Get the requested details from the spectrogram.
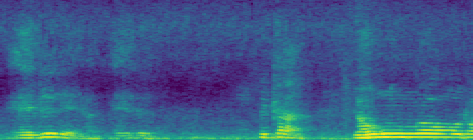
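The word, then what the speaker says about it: Er: 에리라 불렀는데 이게 여러분 엘이 아니라 정확한 발음은 에르예요.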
